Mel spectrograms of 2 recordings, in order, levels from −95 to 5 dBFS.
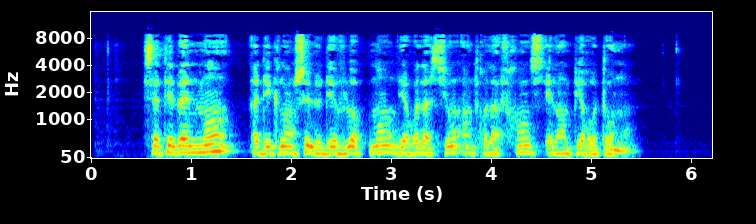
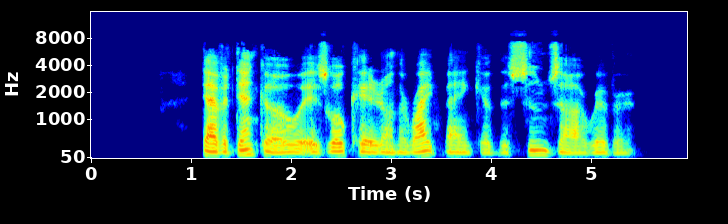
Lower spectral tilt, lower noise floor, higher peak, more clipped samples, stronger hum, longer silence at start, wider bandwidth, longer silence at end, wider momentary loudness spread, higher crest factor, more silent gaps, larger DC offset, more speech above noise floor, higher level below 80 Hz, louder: about the same, -4.5 dB/octave vs -5 dB/octave; second, -65 dBFS vs under -90 dBFS; second, -6 dBFS vs -2 dBFS; neither; neither; second, 0.55 s vs 1.1 s; first, 9.4 kHz vs 7.8 kHz; first, 0.8 s vs 0.55 s; second, 9 LU vs 12 LU; about the same, 20 dB vs 24 dB; neither; neither; second, 40 dB vs over 66 dB; about the same, -60 dBFS vs -64 dBFS; about the same, -25 LUFS vs -23 LUFS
